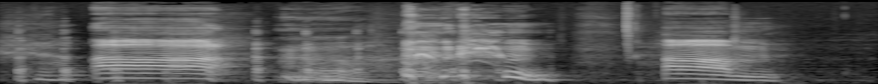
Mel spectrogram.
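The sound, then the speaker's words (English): A person gives a few loud, exaggerated, voiced coughs in short bursts, with bits of speech and throat-clearing noises mixed in between. “Every time you guys interrupt me, I cough.”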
